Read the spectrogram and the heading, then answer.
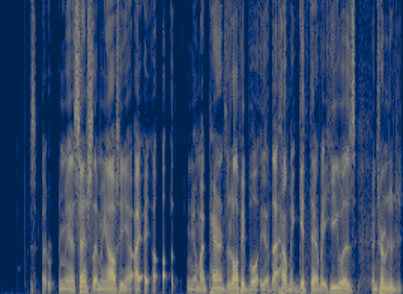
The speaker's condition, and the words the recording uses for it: Stuttering. I've learned that, you know, I feel more confident, and when I'm more confident, I feel like I stutter less.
